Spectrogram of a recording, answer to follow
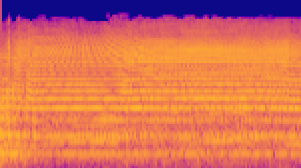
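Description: A horn blowing one long, steady, unwavering note.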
